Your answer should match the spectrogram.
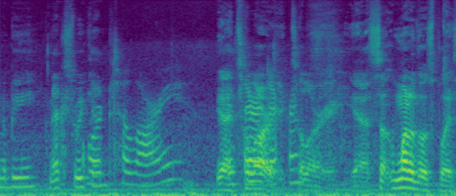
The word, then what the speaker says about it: Tulare: It's pronounced Tulare.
